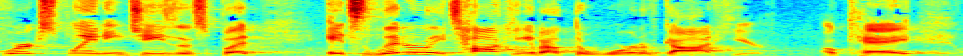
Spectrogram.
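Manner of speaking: ordinary talk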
